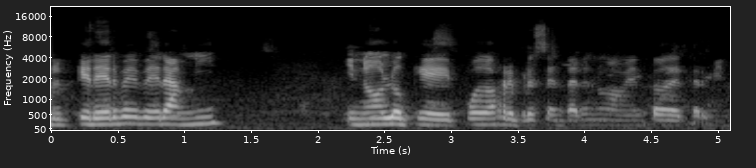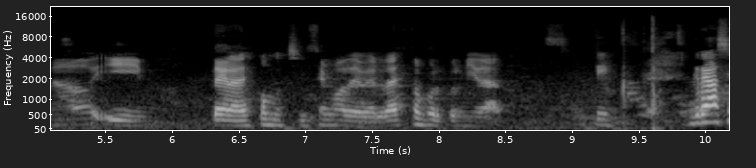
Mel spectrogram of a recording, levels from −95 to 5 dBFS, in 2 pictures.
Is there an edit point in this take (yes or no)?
no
